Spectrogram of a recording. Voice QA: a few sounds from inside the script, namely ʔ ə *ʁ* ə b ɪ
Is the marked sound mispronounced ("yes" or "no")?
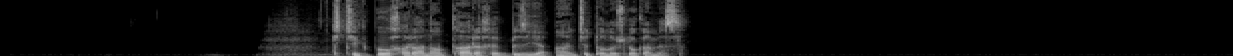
yes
